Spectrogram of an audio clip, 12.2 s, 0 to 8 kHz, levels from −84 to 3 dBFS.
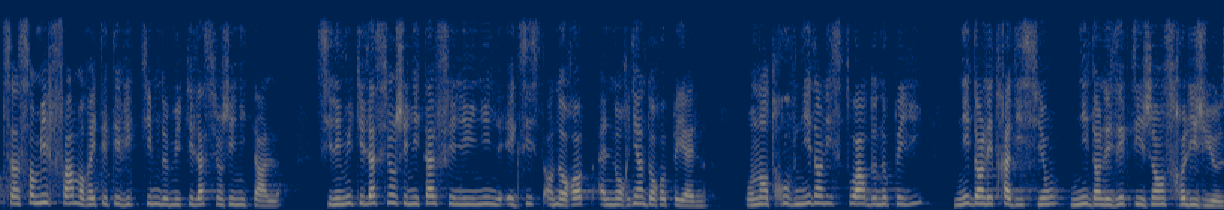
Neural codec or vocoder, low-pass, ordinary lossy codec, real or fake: autoencoder, 48 kHz, 128 numbers a frame, DAC-VAE, trained on Japanese speech; 7.2 kHz; none; fake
